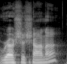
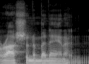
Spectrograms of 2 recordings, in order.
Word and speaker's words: Rosh Hashanah: Oh, Rosh Hashanah? – Yeah, thank you. There we go. – Yeah. – Not Russian banana.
